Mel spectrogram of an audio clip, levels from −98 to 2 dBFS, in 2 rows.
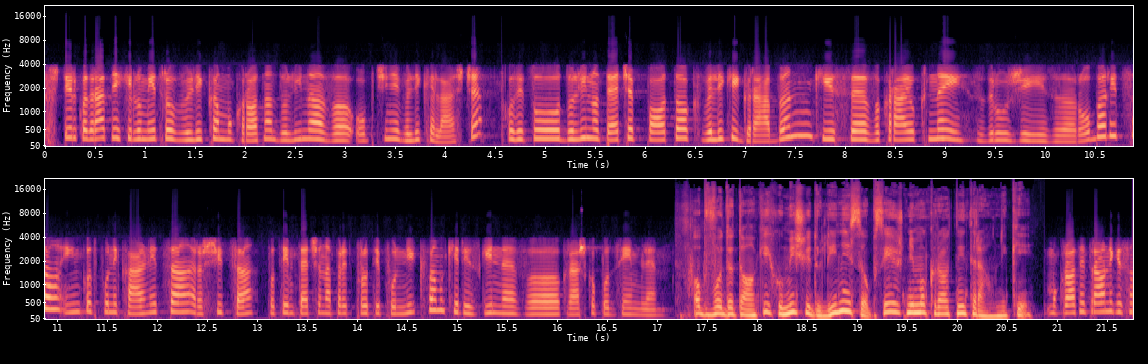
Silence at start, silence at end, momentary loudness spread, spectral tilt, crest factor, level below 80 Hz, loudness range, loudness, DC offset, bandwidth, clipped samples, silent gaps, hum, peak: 0 s; 0 s; 9 LU; -4.5 dB/octave; 14 dB; -60 dBFS; 5 LU; -18 LUFS; 0.1%; 20 kHz; under 0.1%; none; none; -4 dBFS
